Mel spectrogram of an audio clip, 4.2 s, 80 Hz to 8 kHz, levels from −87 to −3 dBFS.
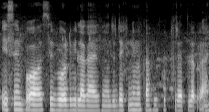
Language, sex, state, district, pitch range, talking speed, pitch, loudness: Hindi, male, Bihar, West Champaran, 130-140 Hz, 215 wpm, 140 Hz, -20 LUFS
